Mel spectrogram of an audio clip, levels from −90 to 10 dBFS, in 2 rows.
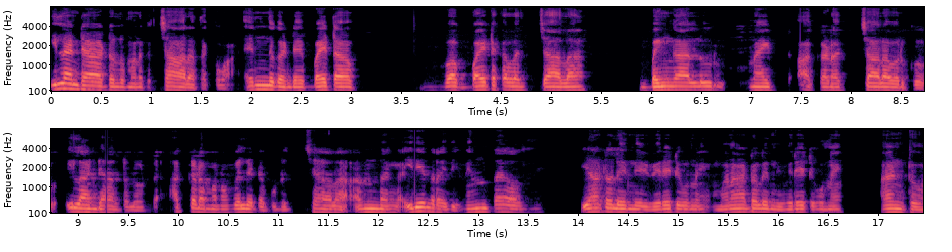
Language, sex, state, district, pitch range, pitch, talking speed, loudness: Telugu, male, Andhra Pradesh, Anantapur, 110-125 Hz, 120 Hz, 150 wpm, -22 LUFS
